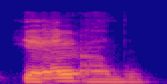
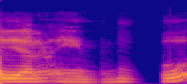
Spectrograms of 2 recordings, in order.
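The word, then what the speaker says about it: يلعب: laba laibah fi'il mudhornya pakai fathah yalabu tidak bisa yalabu e tidak bisa yalibu atau yalubu misalkan kita buat yalubu tidak bisa salah bacanya Yang benar yalabu tapi kalau khoroja yakruju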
